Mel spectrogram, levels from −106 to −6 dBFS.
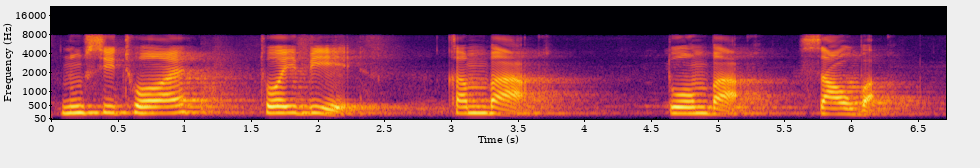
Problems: none marked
